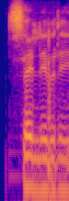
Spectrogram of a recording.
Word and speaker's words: célebre: ejemplo podríamos decir celebre célebre y celebré cada palabra por la ubicación del acento tiene tiene distinto significado también podríamos decir por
